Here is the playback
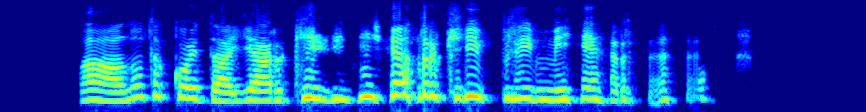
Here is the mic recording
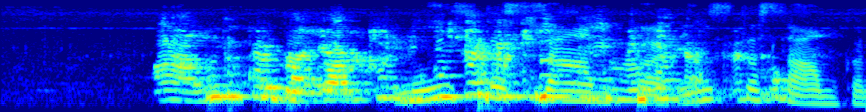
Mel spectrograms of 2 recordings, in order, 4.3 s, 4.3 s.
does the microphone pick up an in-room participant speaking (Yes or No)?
Yes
